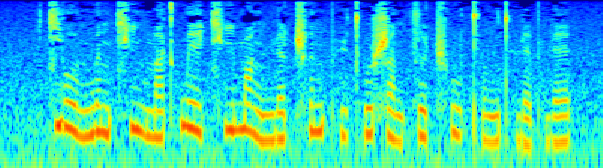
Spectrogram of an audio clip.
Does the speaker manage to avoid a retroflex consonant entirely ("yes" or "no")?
no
